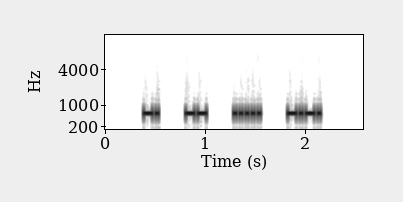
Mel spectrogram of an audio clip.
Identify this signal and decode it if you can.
Morse code, heard as a keyed tone, about 40 wpm, spaced as for 23 wpm, 700 Hz. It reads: NM5C
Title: USA Call Signs - 4 Characters - 3x Character Spacing - 40wpm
